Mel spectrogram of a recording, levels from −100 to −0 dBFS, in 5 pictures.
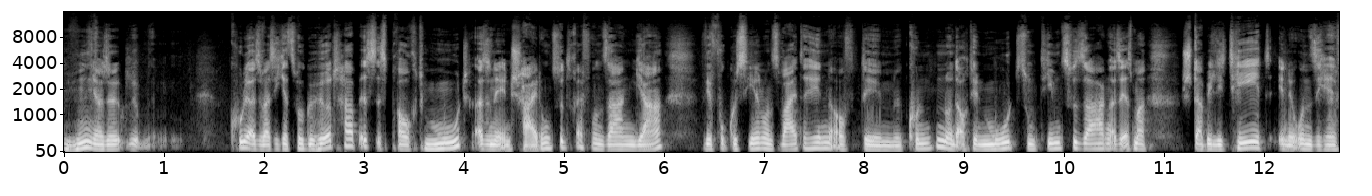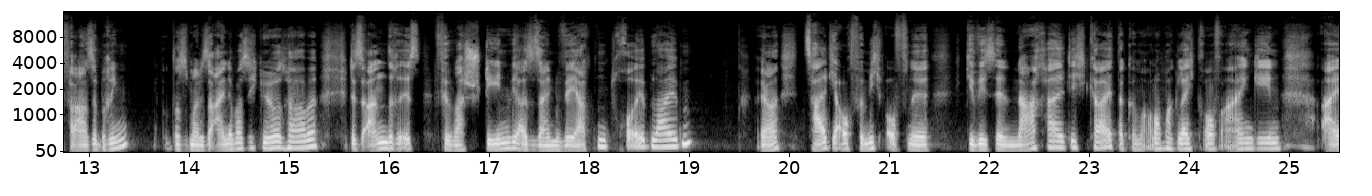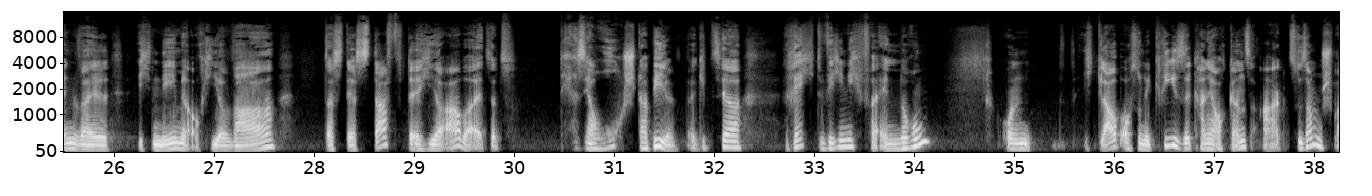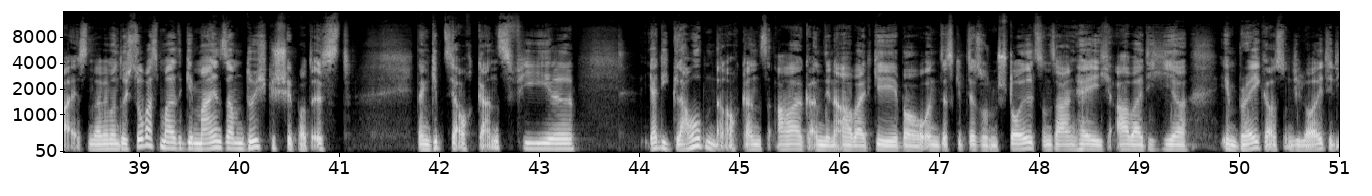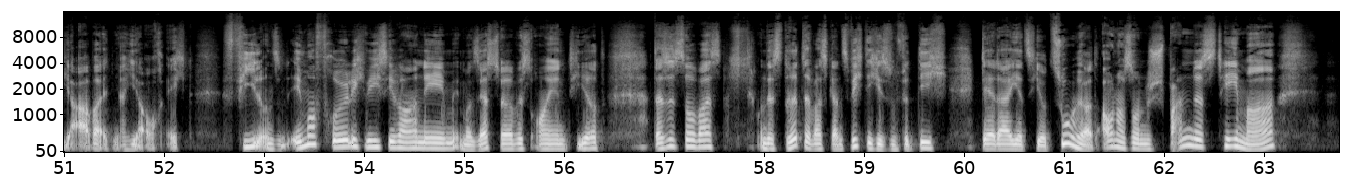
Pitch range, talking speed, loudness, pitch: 115-150 Hz, 195 wpm, -18 LUFS, 125 Hz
